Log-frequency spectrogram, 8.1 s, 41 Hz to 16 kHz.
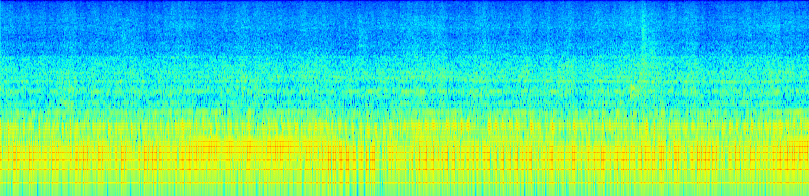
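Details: Nissan SR20 in a 240 on first start after engine install, open downpipe: rough, loud steady fast idle with irregular chuffs in the exhaust pulses; engine misfire, cause unconfirmed, owner suspects bad original gas.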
